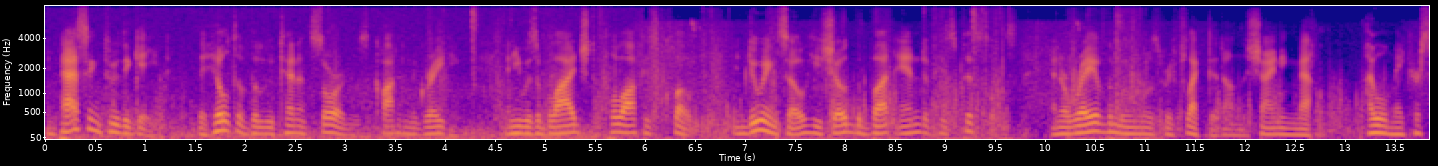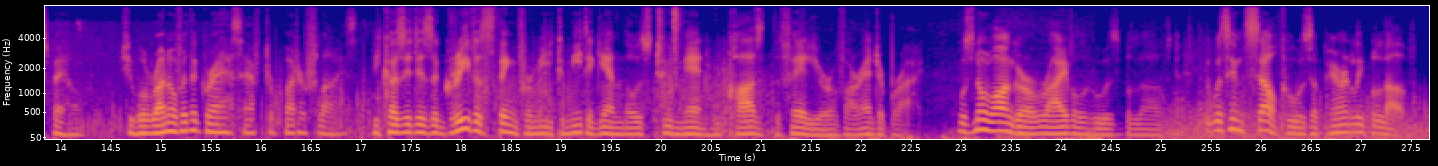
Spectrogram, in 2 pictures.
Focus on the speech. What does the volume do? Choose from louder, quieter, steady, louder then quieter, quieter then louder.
steady.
